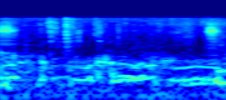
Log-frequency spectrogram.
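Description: Pigeons coo softly on a rooftop at night, a few low, rolling calls close by and fairly quiet, with no voices heard.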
